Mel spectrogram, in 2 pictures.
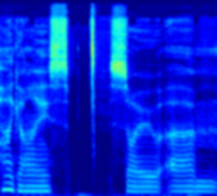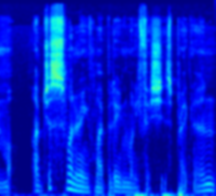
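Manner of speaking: forced husky voice, very slow, drawn-out "I'm". Retelling how she introduced her old video as a kid, in a put-on husky voice. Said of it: "I was trying to put on a husky voice".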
